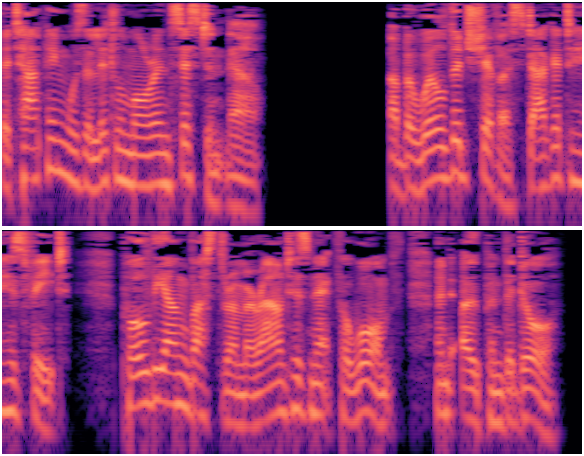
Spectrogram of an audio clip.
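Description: Husky, expressive male audiobook narrator. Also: medium pitch, a little fast, no room sound, highs cut off. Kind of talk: dramatic scripted narration.

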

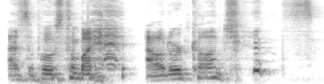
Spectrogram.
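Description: A man's voice: a little slow, bright, forceful tone, husky, no echo. Dry-humored man co-hosting. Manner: dry, teasing, drops low when joking. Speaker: podcast co-host. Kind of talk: casual podcast chat and interviewing.

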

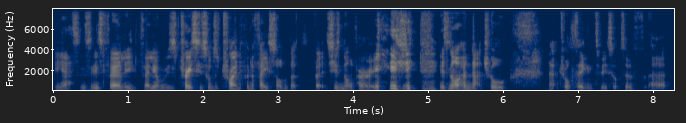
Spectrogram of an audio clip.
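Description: Male co-host, low voice, dry close sound, thoughtful and a little tentative in casual discussion. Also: brisk, vocal fry, no echo. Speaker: podcast host. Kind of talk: casual chat reviewing a radio drama.

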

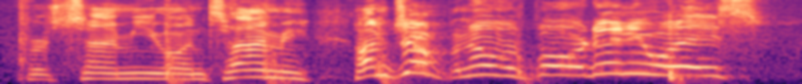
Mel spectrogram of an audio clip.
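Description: A man's voice: extremely high pitch, sing-song, a little fast. A man playing a defiant, babbling captive logger in an 1890s audio drama, ranting in agitation. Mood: defiant, agitated. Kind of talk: scripted audio drama acting. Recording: clearly noisy background.

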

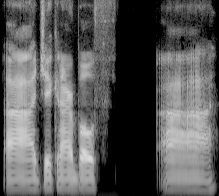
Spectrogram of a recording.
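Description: A young man hosting a casual sports podcast, stuffy from a head cold. His voice sits very low. He talks in halting stretches, restarting often, and the sound is dry and close-miked. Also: completely flat delivery, smooth, dry recording. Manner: halting, many restarts and fillers. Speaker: podcast host.

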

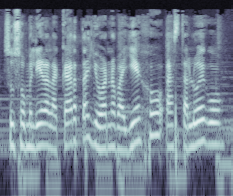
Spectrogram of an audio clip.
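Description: A woman's voice: mid-range voice, fairly even intonation, a little fast, over music. A woman sommelier presenting a segment, upbeat and talking straight to viewers. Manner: upbeat, addressing viewers directly. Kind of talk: scripted segment.

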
